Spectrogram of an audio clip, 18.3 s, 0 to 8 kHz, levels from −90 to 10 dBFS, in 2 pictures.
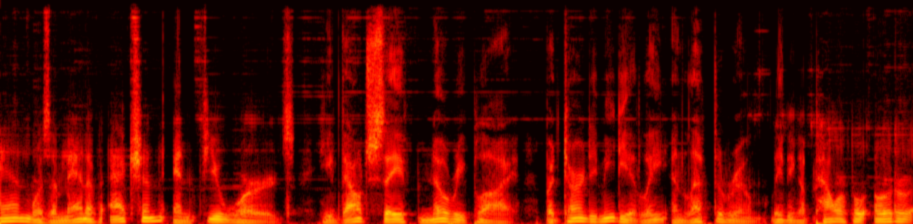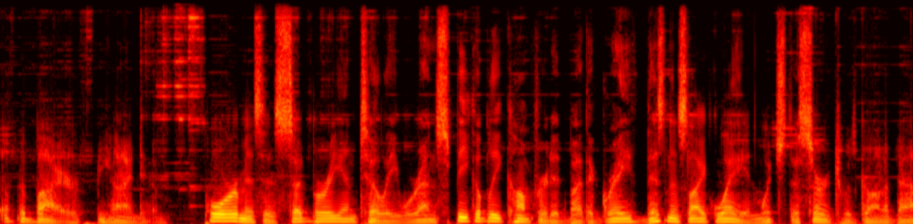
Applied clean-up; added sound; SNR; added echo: neural separator model SepFormer DNS4.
